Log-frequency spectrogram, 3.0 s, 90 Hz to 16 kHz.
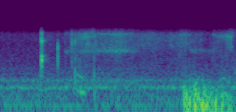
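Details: A 5-day-old baby girl at 5 am with her first hiccups: a couple of short, sharp hiccup clicks over faint room noise, then soft infant fussing.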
